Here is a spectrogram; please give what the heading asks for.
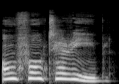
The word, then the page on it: enfant terrible: British English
